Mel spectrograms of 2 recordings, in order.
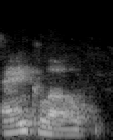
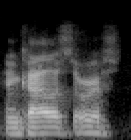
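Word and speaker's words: Ankylosaurus: I always thought it was Anglo versus anky. I thought it was Anglo too but you pronunciation thing. Yeah. Ankyosaurus.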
